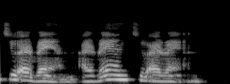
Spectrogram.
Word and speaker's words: Iran: Often kids tried to be funny by chanting, "I ran to Iran, I ran to Iran." The correct pronunciation, I always informed them, is Iran. "I ran" is a sentence, I told them, as in I ran away from my geography lesson.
